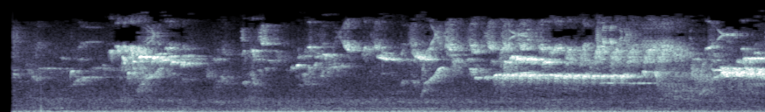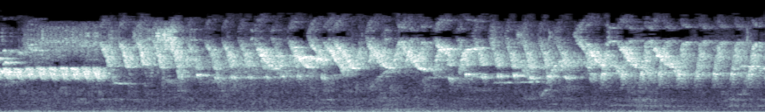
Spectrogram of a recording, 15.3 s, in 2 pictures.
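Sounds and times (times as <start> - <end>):
Scotch Fancy canary singing with fast rattling trills: 0.2 - 15.3.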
